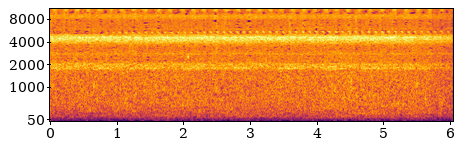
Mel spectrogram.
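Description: Insects chirping in a fast, even pulse over a steady hiss and a steady high buzz, a nature-ambience bed that begins to fade out near the end.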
